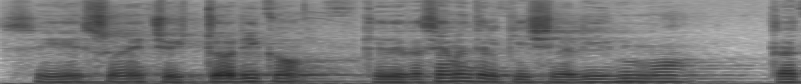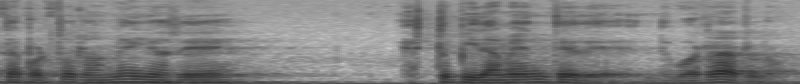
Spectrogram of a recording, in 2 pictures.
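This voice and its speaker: A man talks at a moderate pace, with audible room echo and noticeable background noise. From Argentina. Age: 60s. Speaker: former government official. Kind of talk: interview. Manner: halting.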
